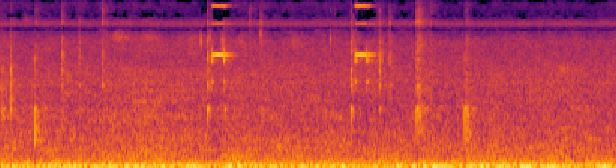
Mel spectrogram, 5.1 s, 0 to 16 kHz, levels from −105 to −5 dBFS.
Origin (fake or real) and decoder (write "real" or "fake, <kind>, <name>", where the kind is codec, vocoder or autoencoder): real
